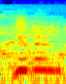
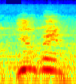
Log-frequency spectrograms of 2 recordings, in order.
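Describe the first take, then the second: No difference in how they are said.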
